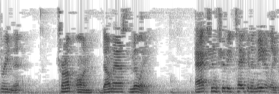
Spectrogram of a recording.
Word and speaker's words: Milley: Is his name pronounced Miley or Millie? – Millie Vanilli.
